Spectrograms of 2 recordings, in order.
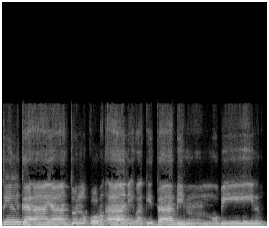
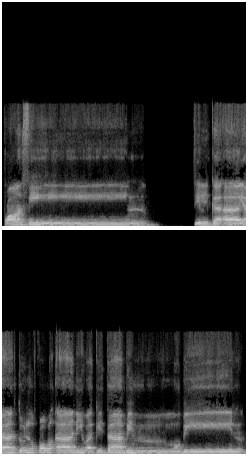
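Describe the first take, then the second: First: The final n blends hidden into 'tilka' without stopping. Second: There is a stop after 'Ta Sin'. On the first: "ഇനി ആ മറച്ച് മണിച്ച് ഓതുകയാണ്" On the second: "ആദ്യം നിർത്തി ഓതാം"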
